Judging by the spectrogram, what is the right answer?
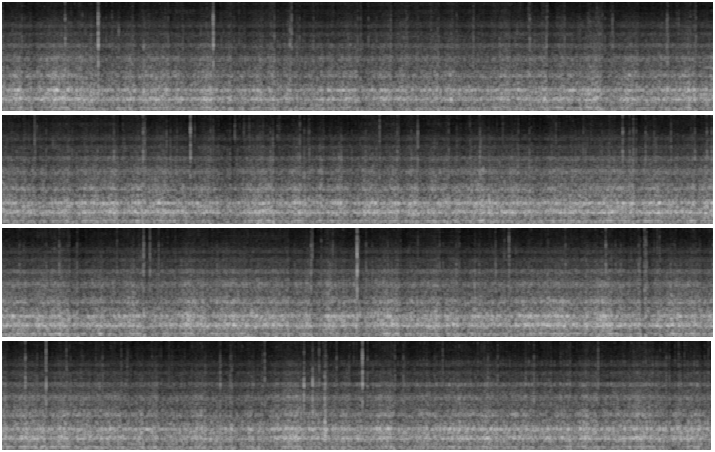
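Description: Steady wind and road noise on a camera carried by a road bike rolling along asphalt: an even, constant rush with no changes.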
